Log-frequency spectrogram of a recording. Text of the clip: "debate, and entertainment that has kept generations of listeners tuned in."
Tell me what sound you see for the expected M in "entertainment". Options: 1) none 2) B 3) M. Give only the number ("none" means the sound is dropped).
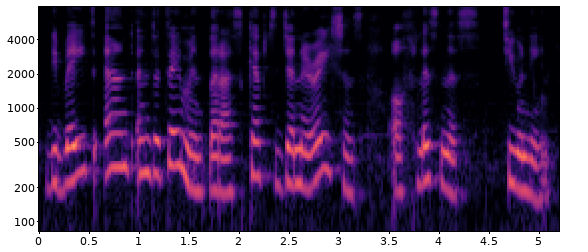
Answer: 3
